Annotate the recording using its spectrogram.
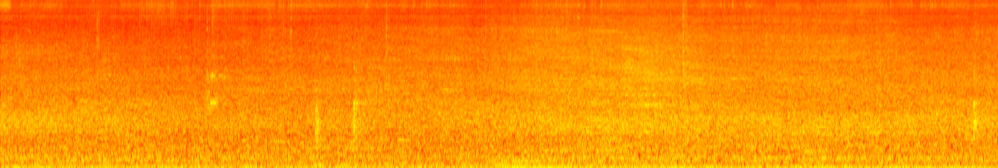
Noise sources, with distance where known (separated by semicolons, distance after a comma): engine of unclear size, near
